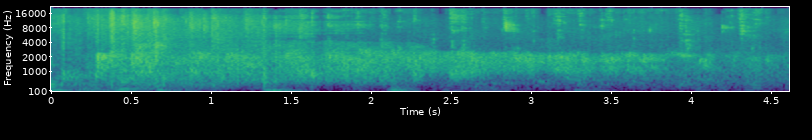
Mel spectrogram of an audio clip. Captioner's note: audience applauds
